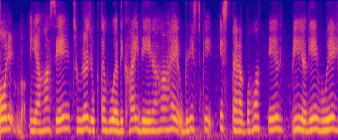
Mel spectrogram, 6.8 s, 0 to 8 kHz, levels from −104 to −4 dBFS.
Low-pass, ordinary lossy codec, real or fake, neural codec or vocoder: none; none; fake; codec, 16 kHz, 1 kbps, X-Codec, HuBERT features, trained on general audio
